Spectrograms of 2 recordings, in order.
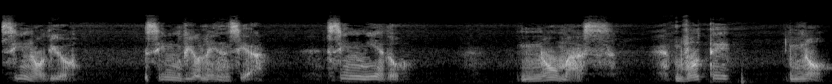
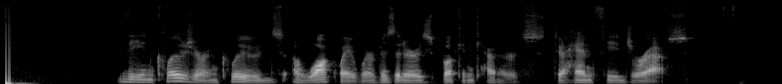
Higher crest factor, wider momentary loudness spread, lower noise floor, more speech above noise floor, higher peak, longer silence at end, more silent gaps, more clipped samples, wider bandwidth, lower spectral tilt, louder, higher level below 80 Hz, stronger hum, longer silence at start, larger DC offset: about the same, 22 dB vs 22 dB; first, 17 LU vs 13 LU; second, -51 dBFS vs -71 dBFS; second, 28 dB vs 41 dB; first, -4 dBFS vs -8 dBFS; second, 0 s vs 0.95 s; neither; neither; about the same, 15 kHz vs 16.5 kHz; second, 1 dB/octave vs -6.5 dB/octave; first, -22 LUFS vs -31 LUFS; second, -76 dBFS vs -44 dBFS; neither; about the same, 0 s vs 0.05 s; neither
